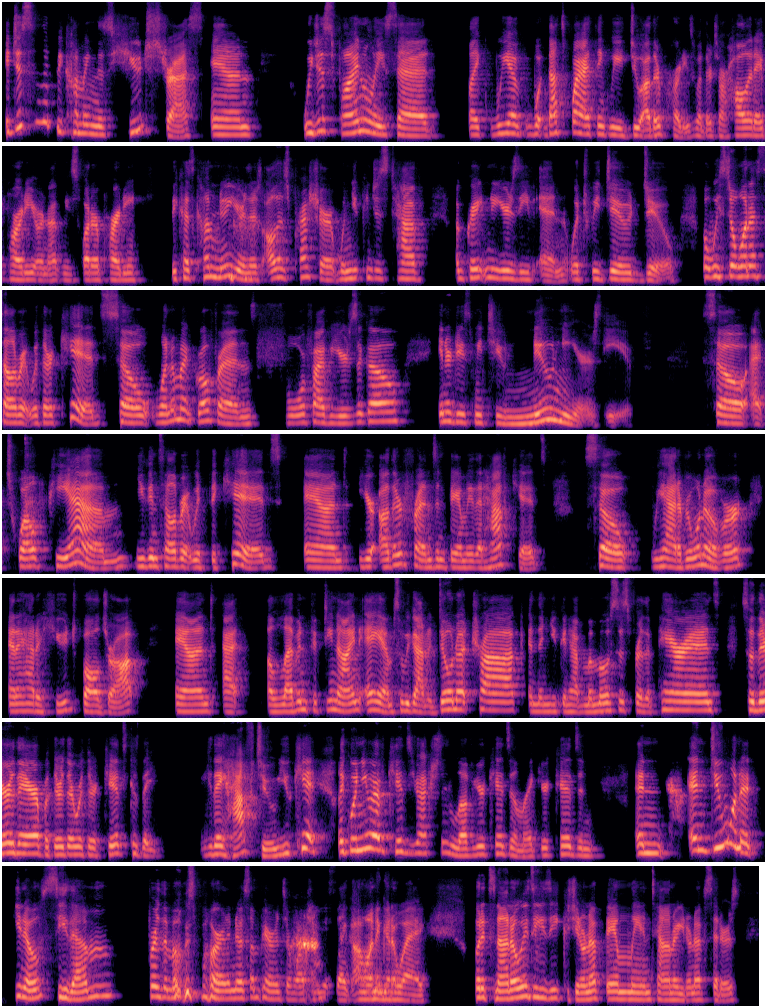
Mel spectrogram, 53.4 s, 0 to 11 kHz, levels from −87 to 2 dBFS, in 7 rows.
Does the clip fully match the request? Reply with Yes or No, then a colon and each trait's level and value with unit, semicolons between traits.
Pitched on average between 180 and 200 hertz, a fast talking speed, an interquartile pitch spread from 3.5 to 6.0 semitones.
Yes: medium, 185 Hz; fast, 235 wpm; average, 4.3 semitones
